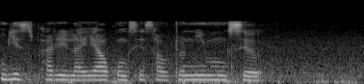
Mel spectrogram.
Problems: constant background noise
